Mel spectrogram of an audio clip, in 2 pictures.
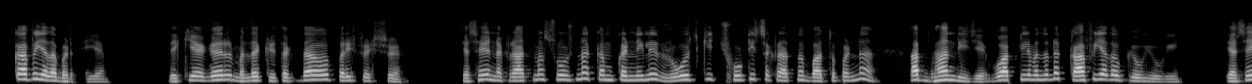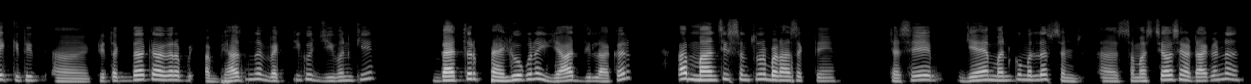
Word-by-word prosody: काफ़ी 240 +1 +6
ज़्यादा 205 -6 +5
बढ़ती 140 -4 -6
है। 130 0 -8 0.7
देखिए 140 +8 -1
अगर 210 +5 +2
मतलब 175 0 0
कृतज्ञता 165 +6 +1
और 220 +1 +4
परिपेक्ष 175 -4 -4 0.8
जैसे 150 +11 0
नकारात्मक 180 +3 -1
सोचना 220 +4 -2
कम 215 -1 0
करने 200 0 +1
के 215 - -2
लिए 245 - +2
रोज़ 205 +7 +1
की 245 - -5
छोटी 210 +3 -4
सकारात्मक 200 -3 -3
बातों 160 +2 0
पर 180 0 -4
ना, 220 -1 -4 0.4
आप 215 -2 +8
ध्यान 205 +3 +5
दीजिए 135 -6 -4
वो 155 +8 -2
आपके 200 +2 +4
लिए 225 - -1
मतलब 220 +1 -2
ना 265 - +3
काफ़ी 200 +4 +6
ज़्यादा 225 -2 +3
उपयोगी 165 -8 -5
होगी। 125 -1 -9 0.5
जैसे 150 +9 +1
कित 190 -3 -10
अ, 185 - -2 0.2
कृतज्ञता 155 +8 -1
का 225 0 +3
अगर 210 0 +3
अब 195 -1 -5 0.2
अभ्यास 150 +6 0
में 245 +1 -1
व्यक्ति 170 +2 -4
को 235 - -2
जीवन 170 +3 -4
के 255 +4 -4 0.6
बेहतर 190 +8 +6 0.2
पहलुओं 190 +3 +4
को 240 - -1
ना 260 - +1
याद 165 +5 +2
दिलाकर 160 - -2 0.5
आप 265 - +8
मानसिक 205 +2 +5
संतुलन 235 +1 -2
बढ़ा 195 -2 +5
सकते 175 -3 -8
हैं। 155 0 -9 0.6
जैसे 195 +7 -1 0.5
यह 195 +3 +4
मन 190 -2 0
को 230 - -2
मतलब 210 +2 0
सम 165 -8 -6 0.3
अ, 150 -1 -3
समस्याओं 165 +8 0
से 220 0 0
हटाकर 180 +2 +1
ना 245 -2 -3
190 Hz, 175 wpm, -23 LUFS, 160-215 Hz, 0.8 s, आप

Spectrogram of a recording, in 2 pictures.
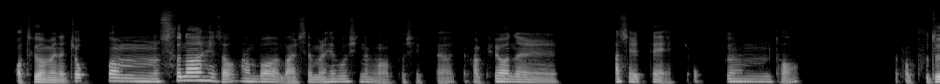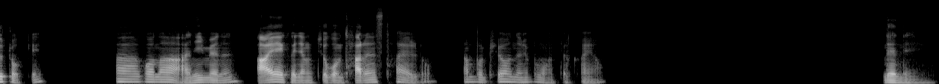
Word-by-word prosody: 어떻게 115 - -1
보면은 105 -3 +3
쪼끔 145 -3 0
순화해서 175 -5 +2
한번 130 -5 0
말씀을 105 +7 -3
해 125 - -1
보시는 130 -4 -5
건 75 -6 -6
어떠실까요? 75 - -11
약간 - - -7
표현을 110 -7 -1 0.5
하실 125 -2 -1
때 95 -9 -4 0.2
쪼끔 125 -2 -6
더 85 - -5 0.9
아 - - -16
좀 - - -6
부드럽게 120 +1 0 0.7
하거나 120 -3 +2
아니면은 100 - 0
아예 115 0 +10
그냥 85 -4 -1
쪼금 85 +1 -1
다른 100 +3 +4
스타일로 115 +2 -6 0.3
한번 115 -2 -5
표현을 120 -2 -2
해 110 - -5
보면 110 -6 -8
어떨까요? 70 +1 -12 2.8
네네. 80 -6 +1
115 Hz, 245 characters per minute, -25 LUFS, 100-130 Hz, 2.8 s, 아예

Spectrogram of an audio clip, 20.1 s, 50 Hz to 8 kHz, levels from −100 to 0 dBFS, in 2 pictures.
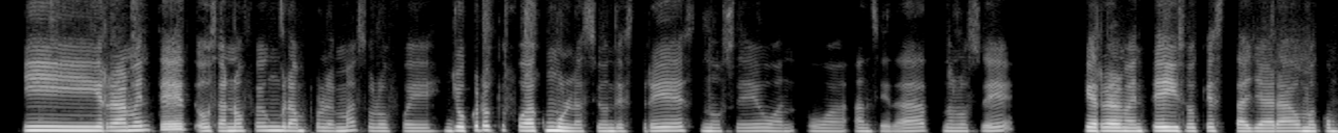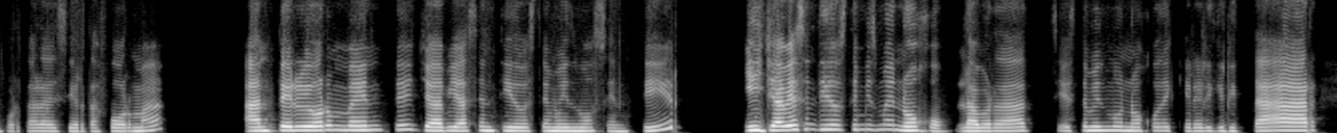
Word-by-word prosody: Y 230 -1 +3
realmente 220 -8 -2
o 215 - -5
sea, 210 0 -8
no 215 +1 -2
fue 230 +1 -11
un 230 0 -1
gran 215 -1 -3
problema, 210 +2 -9
solo 205 -4 -13
fue 195 -1 -13
yo 220 +1 -2
creo 250 +1 -4
que 255 - -20
fue 220 -2 -3
acumulación 200 -3 +1
de 195 - -8
estrés, 215 +4 -8
no 200 -2 -8
sé, 200 +2 -15
o 200 -1 -11
an 190 +2 -16
o 195 -1 -15
a 185 0 -16
ansiedad, 195 - -12
no 200 -1 -11
lo 200 0 -10
sé, 215 +3 -12 0.5
que 215 - +2
realmente 210 +1 0
hizo 210 -1 -2
que 215 - -11
estallara, 195 -1 -6
o - - -6
me 195 -1 -2
comportara 195 +1 -8
de 190 0 -5
cierta 190 0 -8
forma. 200 - -3 0.6
Anteriormente, 255 +5 +4
ya 235 -4 +4
había 220 0 +2
sentido 220 -1 +1
este 210 +1 -5
mismo 205 0 +4
sentir, 205 - -4 0.4
y 245 0 +7
ya 245 +2 +7
había 260 +3 +8
sentido 285 -1 -2
este 280 +1 -9
mismo 285 0 -10
enojo. 225 -8 +2
La 200 +1 +3
verdad, 205 +2 -1 0.2
este 220 +2 -7
mismo 230 0 +2
enojo 220 -1 -2
de 220 0 -7
querer 205 0 -7
gritar, 225 +4 +2
215 Hz, 180 wpm, -20 LUFS, 200-230 Hz, 0.6 s, había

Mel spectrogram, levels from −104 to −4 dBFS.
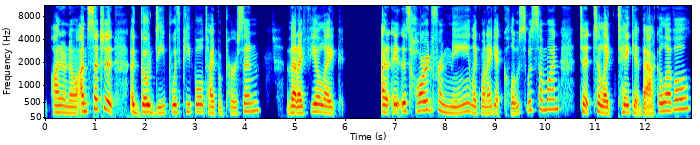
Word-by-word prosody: I 200 0 +2
don't 195 -2 -1
know, 180 -1 0
I'm 235 -1 +3
such 295 +6 +2
a 445 +4 +5 0.3
a 220 - +5
go 210 +3 +6
deep 175 +3 -9
with 210 0 0
people 220 -1 -3
type 175 -4 -3
of 170 +1 -13
person 230 +9 -4 0.5
that 190 -2 +5
I 185 - +6
feel 215 +3 +1
like 180 -3 -2 0.7
I 205 -1 +5
e - - -6
it's 440 +2 +2
hard 260 +3 +2
for 260 -5 -3
me, 190 +4 -3
like, 190 -4 -4
when 180 -1 -2
I 180 +2 -1
get 205 -2 -5
close 170 +7 -6
with 260 +1 -5
someone 290 +2 -3 0.4
to - - +3
to, 225 - +2
like, 175 -3 +3
take 205 0 0
it - - -2
back 190 - 0
a - - +3
level, 285 +6 +1
215 Hz, 180 wpm, -24 LUFS, 185-255 Hz, 0.7 s, go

